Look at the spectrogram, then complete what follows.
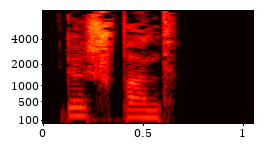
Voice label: "gespannt", German; adjectives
